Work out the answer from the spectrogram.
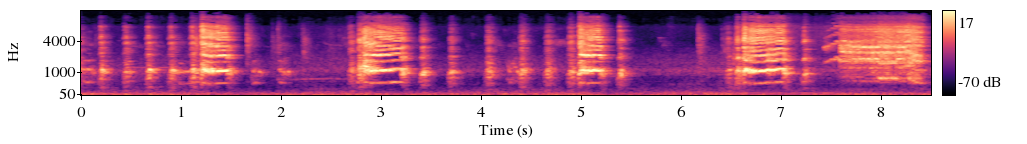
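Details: Homestead chickens settled in a cozy coop: rapid short clucks run between four loud nasal squawks, and a rougher, broader call closes the sequence.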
